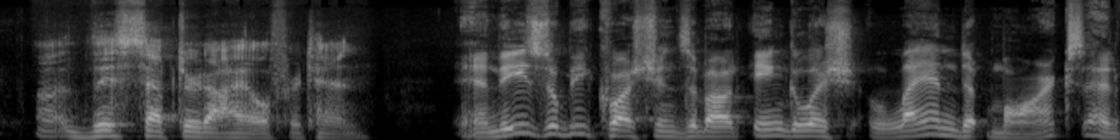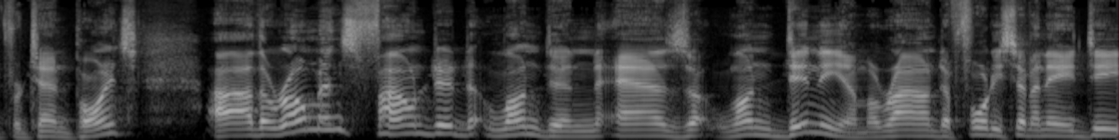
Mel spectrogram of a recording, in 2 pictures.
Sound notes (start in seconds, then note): none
